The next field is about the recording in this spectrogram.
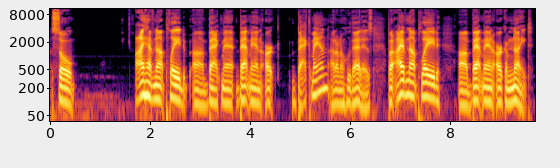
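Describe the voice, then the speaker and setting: A man with a fairly low voice speaks as a solo podcast host. His delivery is conversational and opinionated, leaning on key points for emphasis. The sound is dry and close, with very little room around the voice. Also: dry recording. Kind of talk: casual opinion commentary on video games.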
